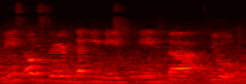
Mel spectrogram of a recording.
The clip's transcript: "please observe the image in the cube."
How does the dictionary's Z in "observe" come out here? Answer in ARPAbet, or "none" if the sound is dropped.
S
